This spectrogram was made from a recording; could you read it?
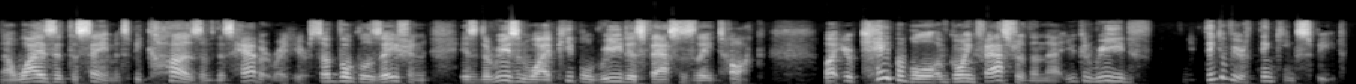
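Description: A man's voice: a little high, very animated, a little fast. A man teaches a webinar from a small room over a webcam, friendly and full of questions for his audience. The sound is dry and a little dull, with no room echo and a muted top end. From Chicago, US. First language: Polish. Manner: friendly, asks the audience questions, light jokes. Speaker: speed-reading instructor. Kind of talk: webinar lesson with slides. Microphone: webcam inset.

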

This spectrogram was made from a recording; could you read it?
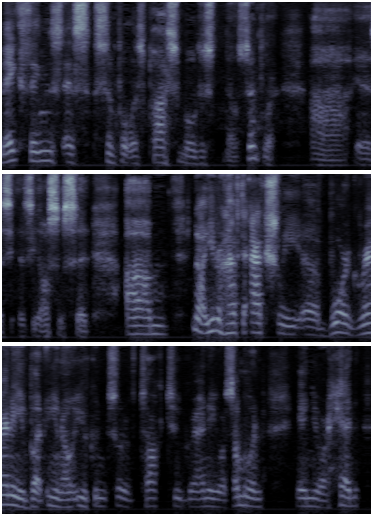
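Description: A man's voice: on the high side, normal speed, slightly rough, no echo. An older man, a college professor, giving a rambling recorded lecture over slides from his home study on a webcam mic, with dry asides.

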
